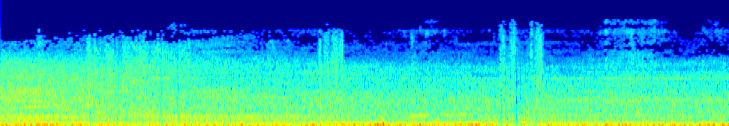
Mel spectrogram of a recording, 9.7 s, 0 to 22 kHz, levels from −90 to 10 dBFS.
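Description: From the start, the audio stops dead above 11.3 kHz, and that dull top end runs the whole clip. This is low-bitrate audio saved at a high bitrate. The likely cause is a 32 kbit/s MP3 re-encoded at 320 kbit/s. The larger file cannot restore the discarded treble.

Loose connector crackle arrives from 1.16 to 2.52 s, then from 4.24 to 4.56 s, and again from 6.66 to 7.24 s. A dirty or worn contact is making and breaking. The signal chops in and out. Each burst sounds like irregular scratchy crackling.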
